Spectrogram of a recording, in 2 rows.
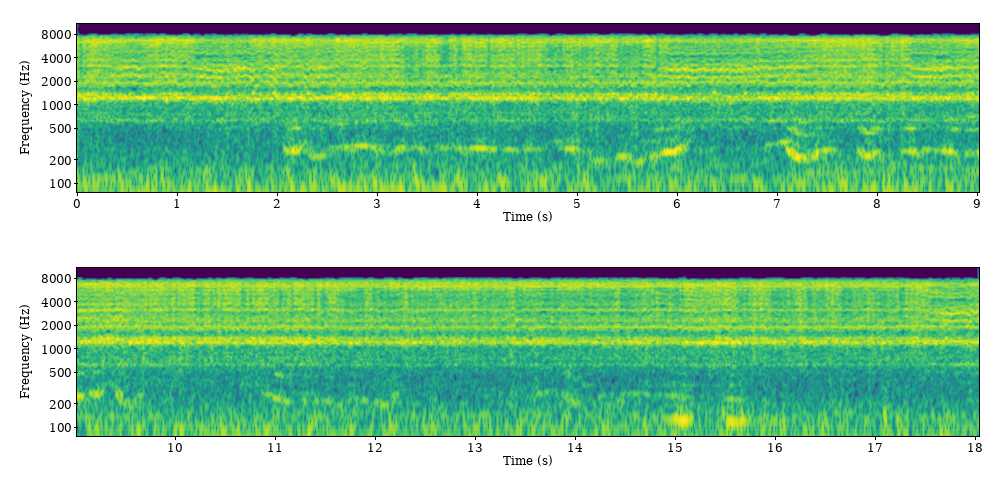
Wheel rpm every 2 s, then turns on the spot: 160, 160, 170, 160, 160, 170, 160, 160, 160.
none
